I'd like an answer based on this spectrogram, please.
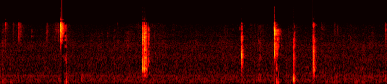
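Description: Cooked crab leg shells cracking and snapping as they are broken open by hand, six sharp cracks spread over several seconds, one of them a longer crunch.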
